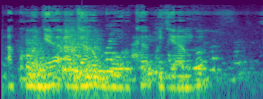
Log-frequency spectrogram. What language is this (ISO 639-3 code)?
kin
